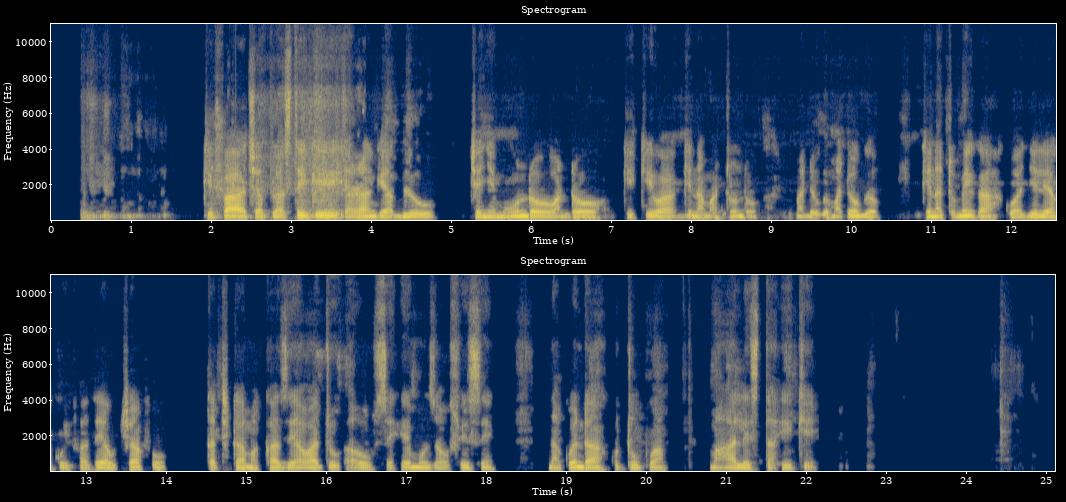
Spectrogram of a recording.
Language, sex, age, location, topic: Swahili, female, 25-35, Dar es Salaam, government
